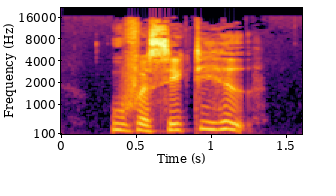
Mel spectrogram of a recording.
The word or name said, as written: uforsigtighed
